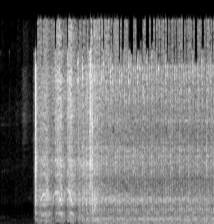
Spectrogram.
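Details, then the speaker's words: Toyota Hilux after alternator repair (wobbling part rubbing housing, worn bearing): quick clean crank and catch, then smooth steady idle with no whine, squeal or bearing rumble; noise gone. "ayun, wala na yung ingay. Rev! So, wala na yung ingay niya mga bossing."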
